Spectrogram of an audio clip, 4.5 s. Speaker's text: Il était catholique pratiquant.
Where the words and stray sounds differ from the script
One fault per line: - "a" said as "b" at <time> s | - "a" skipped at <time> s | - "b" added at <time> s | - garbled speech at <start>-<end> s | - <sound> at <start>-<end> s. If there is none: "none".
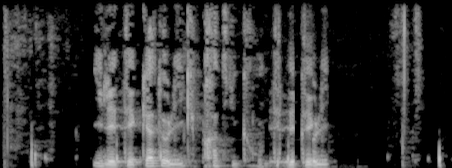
- garbled speech at 2.6-3.3 s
